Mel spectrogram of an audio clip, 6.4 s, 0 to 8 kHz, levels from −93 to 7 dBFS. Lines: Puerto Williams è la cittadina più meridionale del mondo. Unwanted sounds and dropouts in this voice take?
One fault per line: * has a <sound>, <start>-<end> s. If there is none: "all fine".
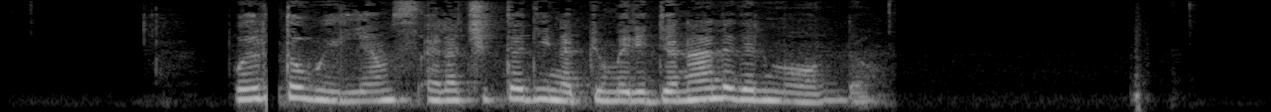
* has a dropout, 1.3-1.4 s
* has a whoosh, 5.6-5.8 s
